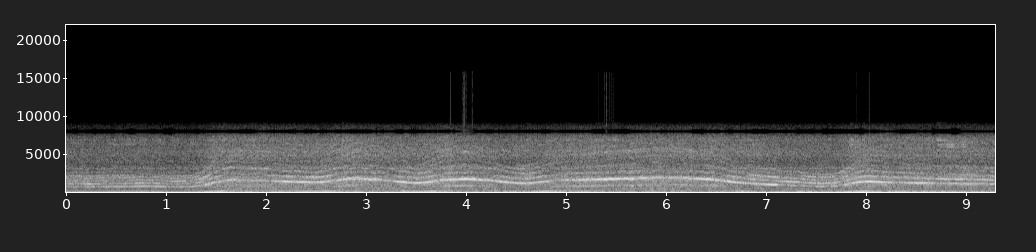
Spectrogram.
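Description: Supercharged VW VR6 engine on its first runs, idling, then revved up and down in several swells from about a second in, with a high whine that rises and falls with the revs. It settles back to a steady idle near the end.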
